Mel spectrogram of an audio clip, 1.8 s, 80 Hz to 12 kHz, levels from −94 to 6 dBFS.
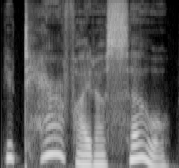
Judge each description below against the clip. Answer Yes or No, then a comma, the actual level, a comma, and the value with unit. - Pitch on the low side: No, high, 190 Hz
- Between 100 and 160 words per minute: Yes, slow, 135 wpm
